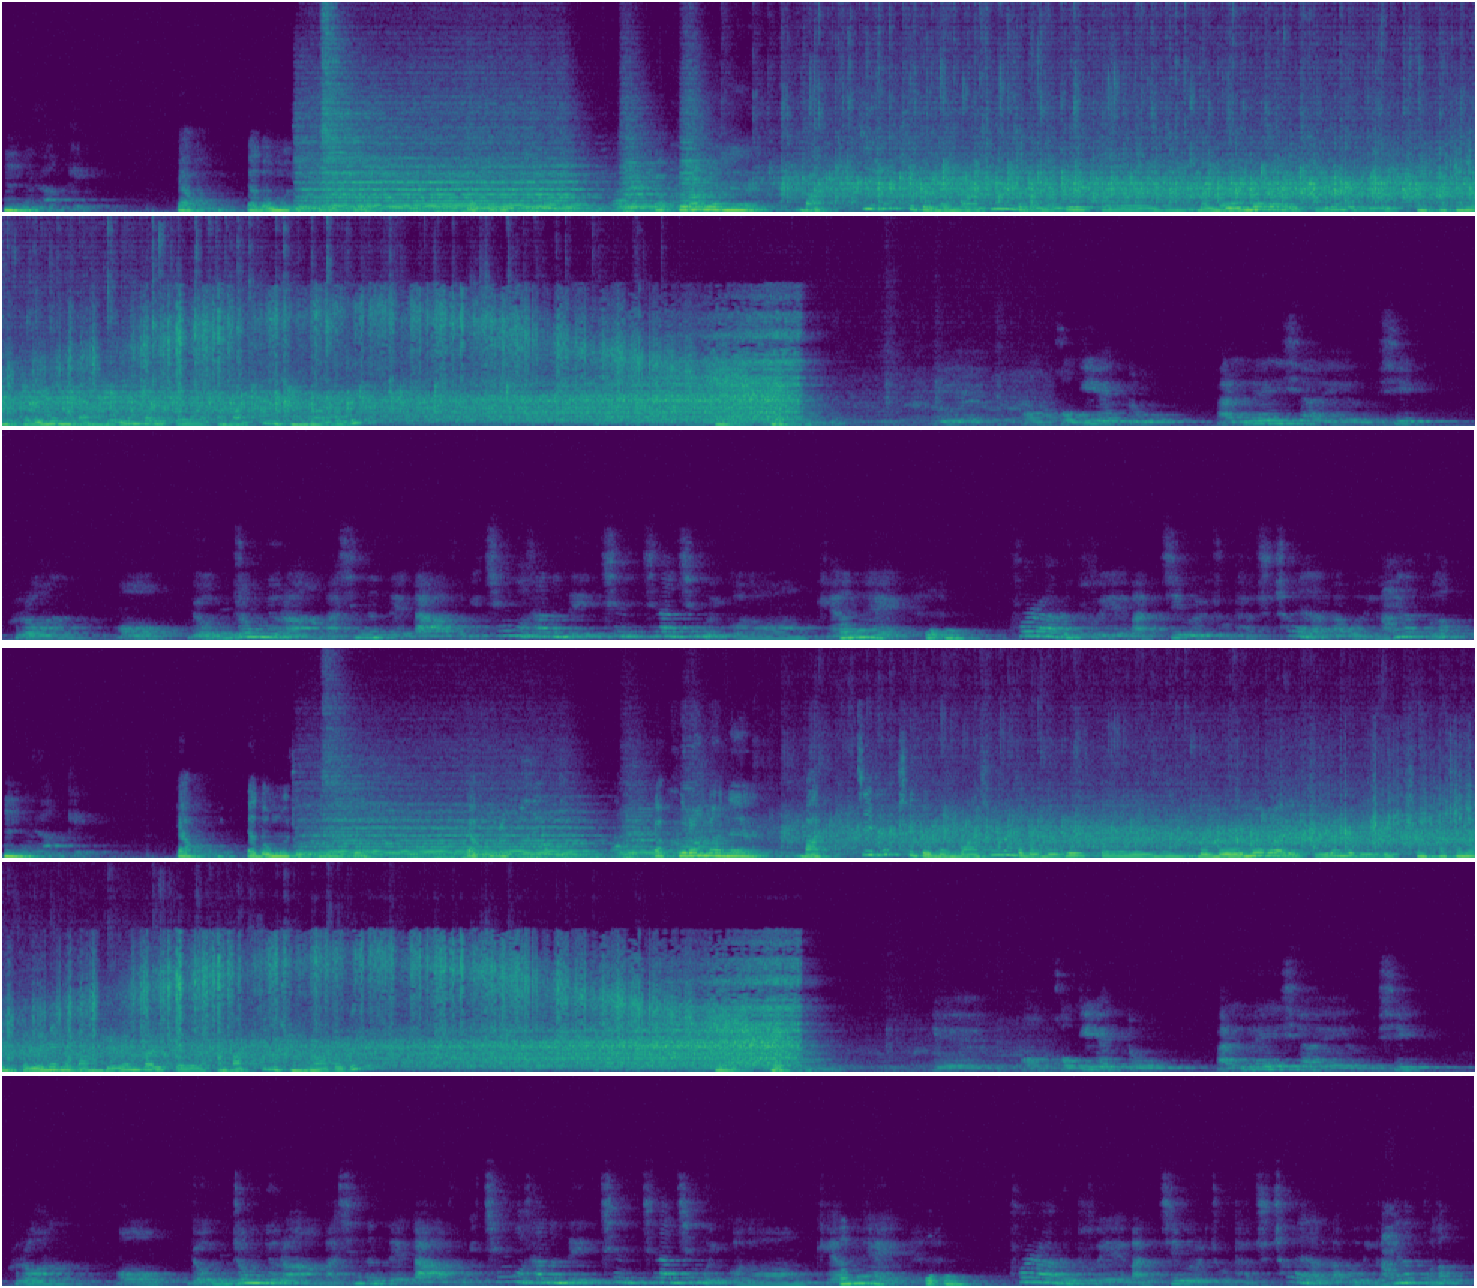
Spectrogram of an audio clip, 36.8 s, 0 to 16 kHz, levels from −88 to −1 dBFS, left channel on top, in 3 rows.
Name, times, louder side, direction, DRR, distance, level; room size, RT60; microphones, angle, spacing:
voice 1, 0.1-0.7 1.5-1.8 2.4-2.5 3.9-5.3 16.5-19.2 20.0-20.4 20.8-21.9 22.4-24.0 24.6-25.2 25.5-32.0 33.0-36.6, right 1 dB, 35° right, -2 dB, 6.0 m, -41 dB
voice 2, 2.0-3.1 3.9-4.2 5.4-15.3 18.2-18.8 31.5-31.9 32.2-32.6 36.0-36.2, right 2 dB, 80° right, 2 dB, 0.8 m, -29 dB
Applause, 2.4-19.2 19.6-20.8, left 4 dB, 60° left, 2.6 m, -35 dB
sound 1, 8.2-18.9, right 2 dB, 5° right, 0.4 m, -34 dB
27.5 x 18.5 x 2.2 m, 1.2 s
head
